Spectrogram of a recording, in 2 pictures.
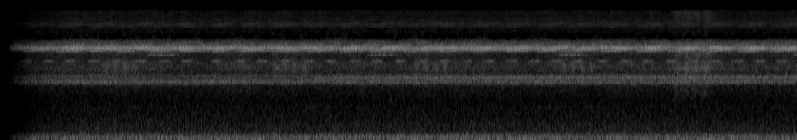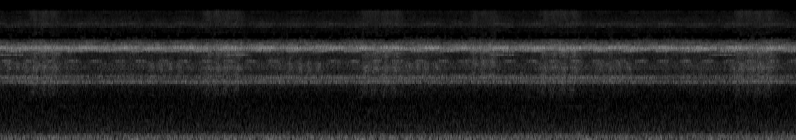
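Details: Crickets in a continuous, steady chorus of high, shrill trilling that holds at several stacked pitches throughout, with no pauses, over a soft low rumble.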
